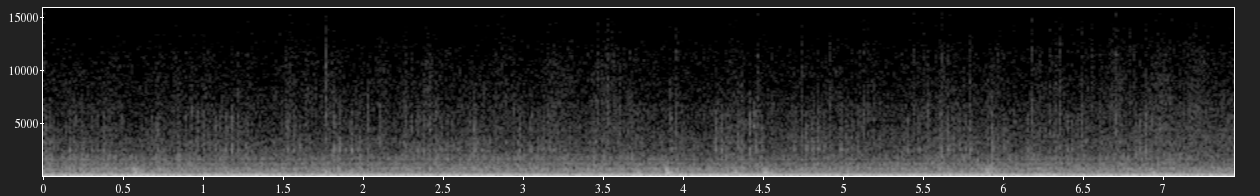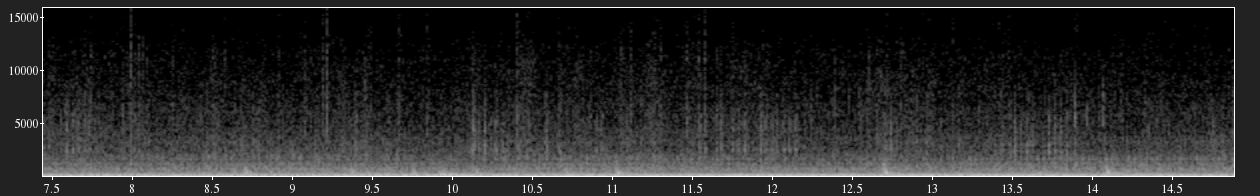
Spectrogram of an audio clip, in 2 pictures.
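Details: Deep irregular knocking from the suspension of a 2007 Ford Mondeo Mk4 TDCi while driving, heavy low rumble with knocks from underneath; cause unknown, owner asking what it is.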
